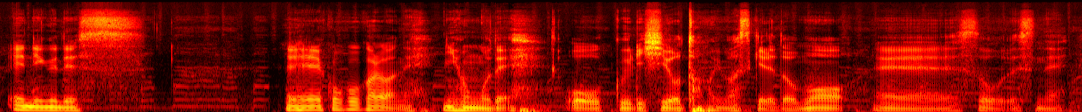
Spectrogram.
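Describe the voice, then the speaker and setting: A man's voice: deep voice, fast, darkish tone, soft background music. A man hosting a podcast, chatting casually in a hesitant, polite manner. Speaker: podcast host. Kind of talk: casual spoken podcast outro.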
